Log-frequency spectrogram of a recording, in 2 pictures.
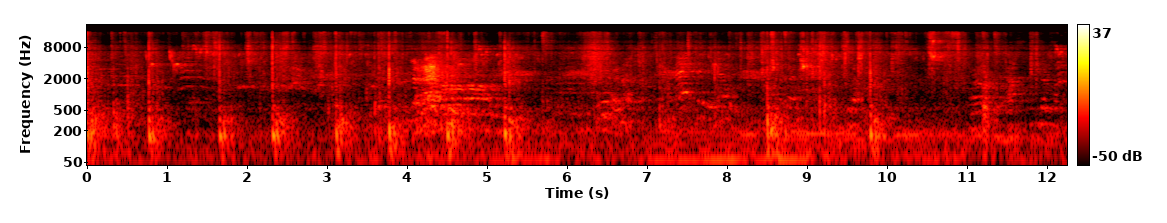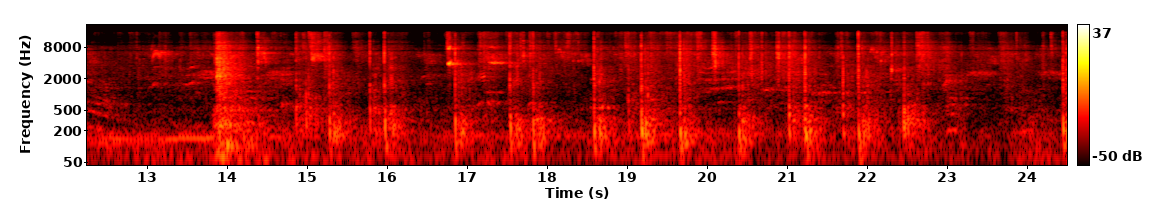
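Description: A basketball bounces on hard pavement outdoors.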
